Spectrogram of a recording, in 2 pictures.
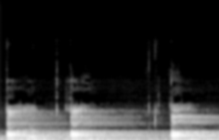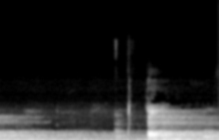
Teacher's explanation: dia punya sifat jahar, tidak ada napas yang mengalir ketika mengucapkan hamzah itu ya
